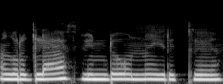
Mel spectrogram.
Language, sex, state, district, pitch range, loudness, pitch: Tamil, female, Tamil Nadu, Nilgiris, 230-240 Hz, -10 LUFS, 235 Hz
